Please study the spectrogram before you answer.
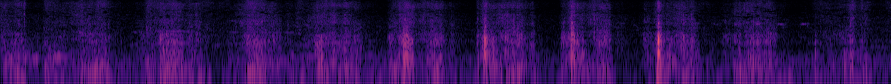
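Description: Fingers and nails scratch and rub the long pile on the dark brown-grey faux fur body of a soft, hollow handbag lying flat. The result is a run of soft, hissing, rustling strokes at an uneven pace, with a few sharper scratchy clicks.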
